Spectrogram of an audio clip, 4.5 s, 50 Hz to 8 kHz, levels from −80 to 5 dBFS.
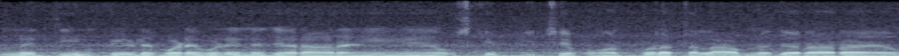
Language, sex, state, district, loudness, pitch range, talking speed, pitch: Hindi, male, Chhattisgarh, Raipur, -15 LUFS, 125-135 Hz, 250 wpm, 135 Hz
